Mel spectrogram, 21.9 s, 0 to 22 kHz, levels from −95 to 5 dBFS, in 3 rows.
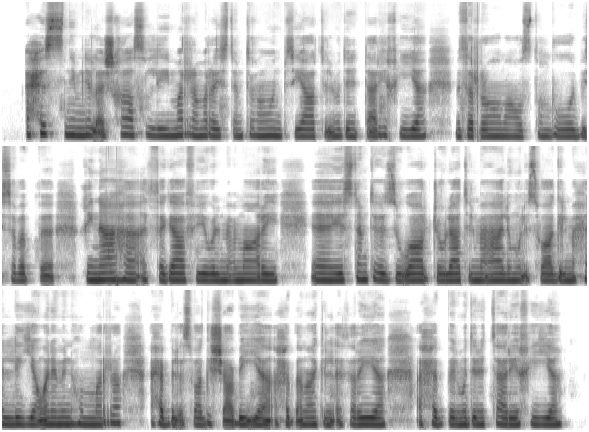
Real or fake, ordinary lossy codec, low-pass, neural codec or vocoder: real; none; none; none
